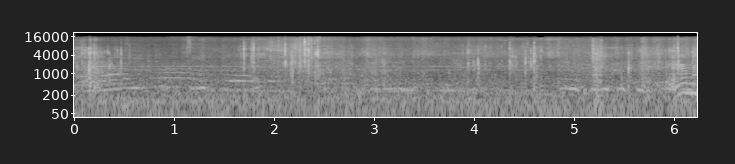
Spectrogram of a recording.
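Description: Paper bills rustle as they are counted.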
